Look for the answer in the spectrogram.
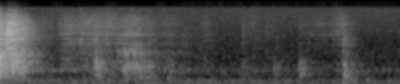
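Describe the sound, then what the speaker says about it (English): A GoSun Sport solar cooker's metal food tray slides into its evacuated glass tube, making a few light scraping clinks and knocks spaced apart over a quiet background. "Once it's all loaded up, you just slide it back in the tube."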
